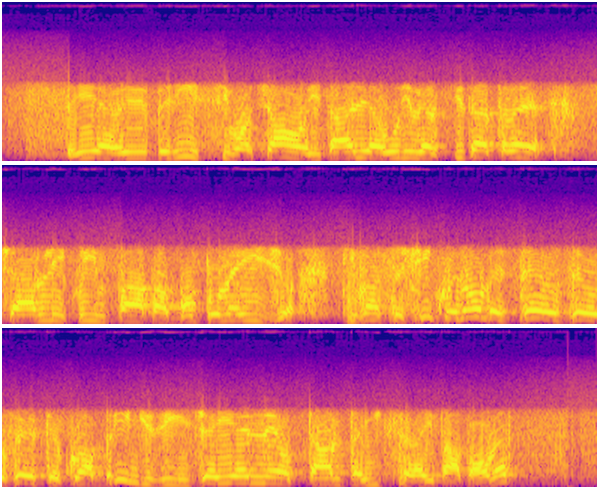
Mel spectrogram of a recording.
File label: 432 SSB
